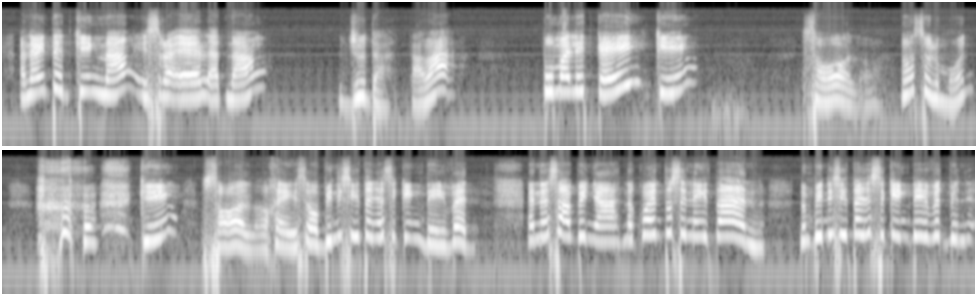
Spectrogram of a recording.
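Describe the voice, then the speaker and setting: A young woman giving a youth sermon, retelling a Bible story in lively Taglish with quick asides. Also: very high voice, dry recording. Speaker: youth speaker.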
